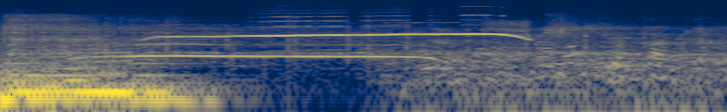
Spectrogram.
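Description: Singers belt out a rock song with a band on stage.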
